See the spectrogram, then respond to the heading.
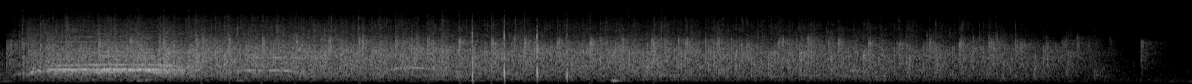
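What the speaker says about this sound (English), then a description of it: "Now, everyone, please give a round of applause for John Jay's very own Marcus Green." At a college convocation the audience gives a long round of dense, loud applause that holds steady for about ten seconds, with a few sharper claps standing out near the hall, then fades quickly to silence.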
